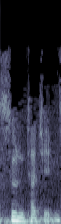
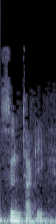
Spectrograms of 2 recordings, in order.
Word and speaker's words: Syntyche: Actually, Syntyche can be pronounced a little bit more like soon touchy, soon tucky.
